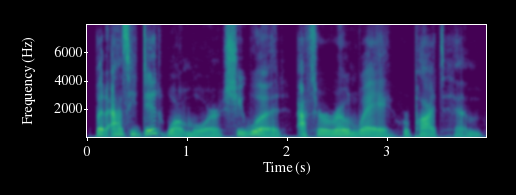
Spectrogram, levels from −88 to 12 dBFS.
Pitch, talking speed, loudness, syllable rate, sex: 180 Hz, 225 wpm, -21 LUFS, 4.7 syllables/s, female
